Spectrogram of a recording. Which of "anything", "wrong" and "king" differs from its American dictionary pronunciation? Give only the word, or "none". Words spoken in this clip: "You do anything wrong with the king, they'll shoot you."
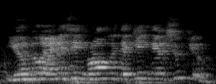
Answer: anything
